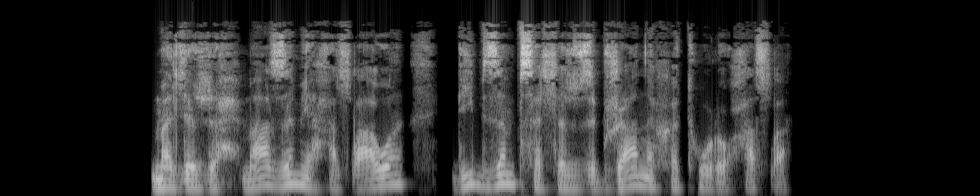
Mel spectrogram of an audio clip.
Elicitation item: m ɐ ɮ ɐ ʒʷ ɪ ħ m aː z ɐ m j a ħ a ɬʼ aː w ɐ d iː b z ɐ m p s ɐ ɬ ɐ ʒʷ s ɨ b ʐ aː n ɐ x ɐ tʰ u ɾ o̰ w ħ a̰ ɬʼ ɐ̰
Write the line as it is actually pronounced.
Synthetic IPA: m ɐ ɮ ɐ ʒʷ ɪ ħ m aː z ɐ m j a ħ a ɬʼ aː w ɐ d iː b z ɐ m p s ɐ ɬ ɐ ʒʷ z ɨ b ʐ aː n ɐ x ɐ tʰ u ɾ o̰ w ħ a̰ ɬʼ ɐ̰

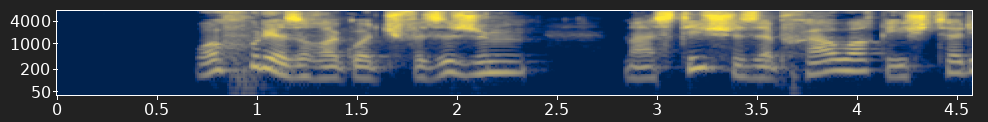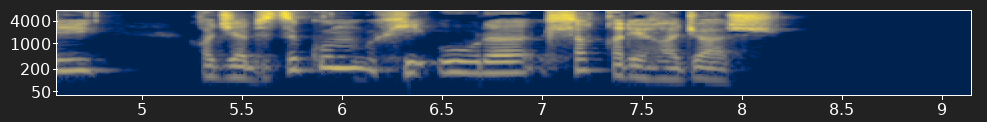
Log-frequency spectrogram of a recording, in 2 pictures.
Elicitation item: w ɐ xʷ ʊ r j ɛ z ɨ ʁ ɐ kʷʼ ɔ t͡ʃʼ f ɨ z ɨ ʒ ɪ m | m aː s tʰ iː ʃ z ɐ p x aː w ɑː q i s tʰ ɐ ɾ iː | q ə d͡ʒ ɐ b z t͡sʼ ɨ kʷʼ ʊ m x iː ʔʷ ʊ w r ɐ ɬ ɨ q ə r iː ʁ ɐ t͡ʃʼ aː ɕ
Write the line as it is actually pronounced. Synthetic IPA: w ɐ xʷ ʊ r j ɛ z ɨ ʁ ɐ kʷʼ ɔ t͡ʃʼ f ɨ z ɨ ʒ ɪ m | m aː s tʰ iː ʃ z ɐ p x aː w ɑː q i ʃ tʰ ɐ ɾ iː | q ə d͡ʒ ɐ b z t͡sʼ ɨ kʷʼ ʊ m x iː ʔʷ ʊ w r ɐ ɬ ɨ q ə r iː ʁ ɐ t͡ʃʼ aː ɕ

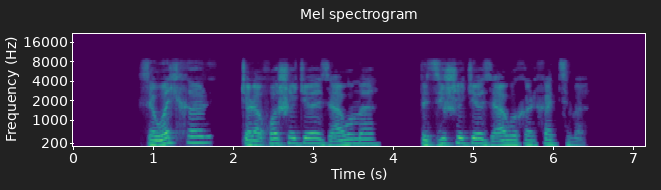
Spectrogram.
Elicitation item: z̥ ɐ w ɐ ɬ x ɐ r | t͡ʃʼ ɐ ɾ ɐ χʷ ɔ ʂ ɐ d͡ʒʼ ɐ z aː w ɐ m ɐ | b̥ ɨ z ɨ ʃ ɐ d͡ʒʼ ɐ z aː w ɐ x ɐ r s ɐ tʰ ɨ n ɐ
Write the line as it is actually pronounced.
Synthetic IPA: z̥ ɐ w ɐ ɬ x ɐ r | t͡ʃʼ ɐ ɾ ɐ χʷ ɔ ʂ ɐ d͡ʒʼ ɐ z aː w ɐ m ɐ | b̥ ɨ z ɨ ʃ ɐ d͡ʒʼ ɐ z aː w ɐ x ɐ r x ɐ tʰ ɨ m ɐ

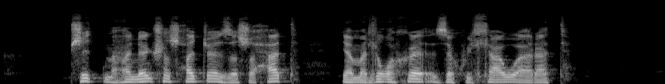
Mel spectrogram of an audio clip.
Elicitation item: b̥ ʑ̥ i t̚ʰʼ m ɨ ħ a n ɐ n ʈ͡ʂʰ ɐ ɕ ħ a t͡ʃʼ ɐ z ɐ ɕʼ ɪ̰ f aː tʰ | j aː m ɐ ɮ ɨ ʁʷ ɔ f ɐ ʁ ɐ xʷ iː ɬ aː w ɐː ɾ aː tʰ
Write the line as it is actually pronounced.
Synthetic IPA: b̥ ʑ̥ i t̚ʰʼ m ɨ ħ a n ɐ n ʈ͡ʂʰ ɐ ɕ ħ a t͡ʃʼ ɐ z ɐ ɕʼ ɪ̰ ħ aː tʰ | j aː m ɐ ɮ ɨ ʁʷ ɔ x ɐ z ɐ xʷ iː ɬ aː w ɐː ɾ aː tʰ

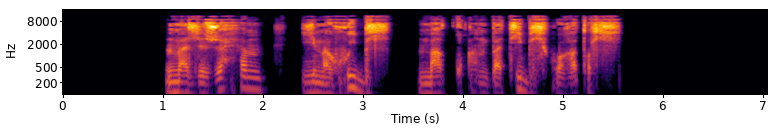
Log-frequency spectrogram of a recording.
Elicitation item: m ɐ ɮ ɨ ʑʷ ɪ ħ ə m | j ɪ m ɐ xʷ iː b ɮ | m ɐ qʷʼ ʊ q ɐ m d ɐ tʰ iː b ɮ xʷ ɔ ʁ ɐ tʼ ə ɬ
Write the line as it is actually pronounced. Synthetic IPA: m ɐ ɮ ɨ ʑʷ ɪ ħ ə m | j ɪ m ɐ xʷ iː b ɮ | m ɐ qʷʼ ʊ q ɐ m b ɐ tʰ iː b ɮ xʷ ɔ ʁ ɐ tʼ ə ɬ

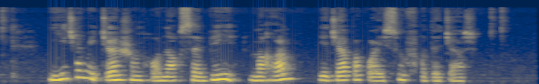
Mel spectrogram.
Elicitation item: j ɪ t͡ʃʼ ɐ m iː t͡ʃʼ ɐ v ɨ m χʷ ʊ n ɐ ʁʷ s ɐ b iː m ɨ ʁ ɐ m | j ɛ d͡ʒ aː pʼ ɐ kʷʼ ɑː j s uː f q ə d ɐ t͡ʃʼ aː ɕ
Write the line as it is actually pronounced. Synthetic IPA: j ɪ t͡ʃʼ ɐ m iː t͡ʃʼ ɐ ʒ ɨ m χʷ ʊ n ɐ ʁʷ s ɐ b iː m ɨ ʁ ɐ m | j ɛ d͡ʒ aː pʼ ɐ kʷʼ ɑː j s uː f q ə d ɐ t͡ʃʼ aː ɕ

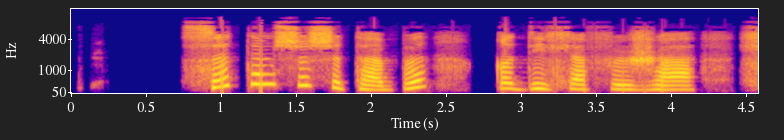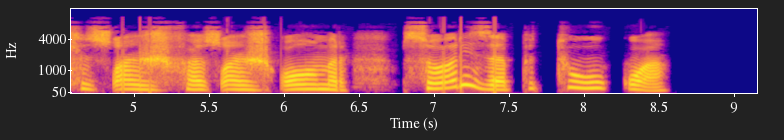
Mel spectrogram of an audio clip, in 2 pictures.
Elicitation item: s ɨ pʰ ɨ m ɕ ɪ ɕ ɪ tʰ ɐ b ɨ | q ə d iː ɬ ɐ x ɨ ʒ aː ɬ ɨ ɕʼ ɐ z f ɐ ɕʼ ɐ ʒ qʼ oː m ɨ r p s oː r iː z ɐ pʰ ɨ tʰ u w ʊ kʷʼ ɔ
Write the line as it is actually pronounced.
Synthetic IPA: s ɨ tʰ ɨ m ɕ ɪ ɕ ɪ tʰ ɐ b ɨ | q ə d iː ɬ ɐ f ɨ ʒ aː ɬ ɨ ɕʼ ɐ ʒ f ɐ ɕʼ ɐ ʒ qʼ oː m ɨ r p s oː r iː z ɐ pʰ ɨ tʰ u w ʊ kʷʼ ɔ

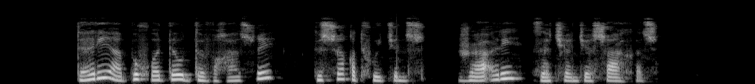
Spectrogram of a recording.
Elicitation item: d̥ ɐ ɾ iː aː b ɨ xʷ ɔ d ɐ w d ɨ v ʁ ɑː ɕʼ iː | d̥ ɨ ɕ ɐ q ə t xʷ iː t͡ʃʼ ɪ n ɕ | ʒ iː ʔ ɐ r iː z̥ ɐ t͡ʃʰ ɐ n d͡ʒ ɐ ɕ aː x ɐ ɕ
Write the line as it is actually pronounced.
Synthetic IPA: d̥ ɐ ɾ iː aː b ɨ xʷ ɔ d ɐ w d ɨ v ʁ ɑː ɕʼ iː | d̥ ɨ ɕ ɐ q ə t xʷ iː t͡ʃʼ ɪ n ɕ | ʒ aː ʔ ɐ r iː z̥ ɐ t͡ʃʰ ɐ n d͡ʒ ɐ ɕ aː x ɐ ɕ

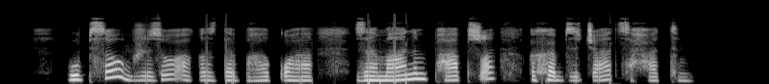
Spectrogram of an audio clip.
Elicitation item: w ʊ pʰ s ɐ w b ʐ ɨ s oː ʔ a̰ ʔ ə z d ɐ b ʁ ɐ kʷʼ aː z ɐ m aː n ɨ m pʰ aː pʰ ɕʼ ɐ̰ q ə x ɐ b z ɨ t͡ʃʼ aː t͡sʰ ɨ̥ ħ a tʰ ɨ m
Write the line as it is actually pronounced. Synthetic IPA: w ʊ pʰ s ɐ w b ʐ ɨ z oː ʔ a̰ q ə z d ɐ b ʁ ɐ kʷʼ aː z ɐ m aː n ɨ m pʰ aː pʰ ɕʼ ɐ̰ q ə x ɐ b z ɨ t͡ʃʼ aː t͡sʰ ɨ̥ ħ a tʰ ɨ m

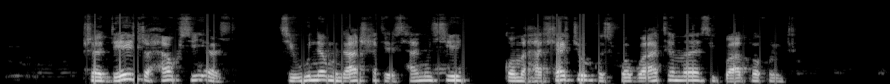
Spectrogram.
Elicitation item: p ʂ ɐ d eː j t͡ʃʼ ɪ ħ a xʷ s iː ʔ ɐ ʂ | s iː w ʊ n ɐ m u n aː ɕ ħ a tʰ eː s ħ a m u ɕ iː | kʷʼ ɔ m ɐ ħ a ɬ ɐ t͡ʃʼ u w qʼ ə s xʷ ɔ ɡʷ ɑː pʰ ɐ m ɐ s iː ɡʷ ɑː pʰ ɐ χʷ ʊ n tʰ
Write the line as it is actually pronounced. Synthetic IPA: p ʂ ɐ d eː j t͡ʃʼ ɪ ħ a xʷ s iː ʔ ɐ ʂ | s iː w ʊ n ɐ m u n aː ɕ ħ a tʰ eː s ħ a n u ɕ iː | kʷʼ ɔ m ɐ ħ a ɬ ɐ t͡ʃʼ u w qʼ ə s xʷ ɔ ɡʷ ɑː tʰ ɐ m ɐ s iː ɡʷ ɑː pʰ ɐ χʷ ʊ n tʰ

